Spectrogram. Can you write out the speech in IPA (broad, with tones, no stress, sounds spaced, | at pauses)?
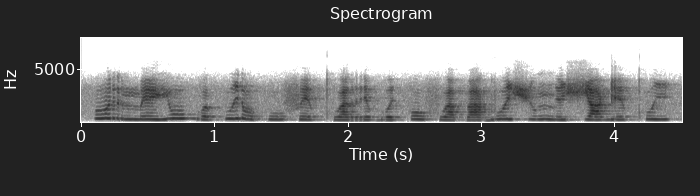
ʊ˦ r m e˨ j o˦ ɡʷ ɛ˨ kʷ i˦ ɾ ʊ˨ p u˨ f e˨ kʷʰ a˨ r ɪ˨ ɡʷ e˨ k o˦ xʷ a˨ p a˨ ɡ u˦ ɪ̯ ç ʊ˦ ŋ ɪ˦ ç a˦ ɡ e˦ kʷʰ i˦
